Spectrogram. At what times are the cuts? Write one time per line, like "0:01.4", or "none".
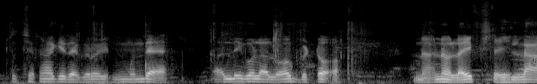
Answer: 0:01.2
